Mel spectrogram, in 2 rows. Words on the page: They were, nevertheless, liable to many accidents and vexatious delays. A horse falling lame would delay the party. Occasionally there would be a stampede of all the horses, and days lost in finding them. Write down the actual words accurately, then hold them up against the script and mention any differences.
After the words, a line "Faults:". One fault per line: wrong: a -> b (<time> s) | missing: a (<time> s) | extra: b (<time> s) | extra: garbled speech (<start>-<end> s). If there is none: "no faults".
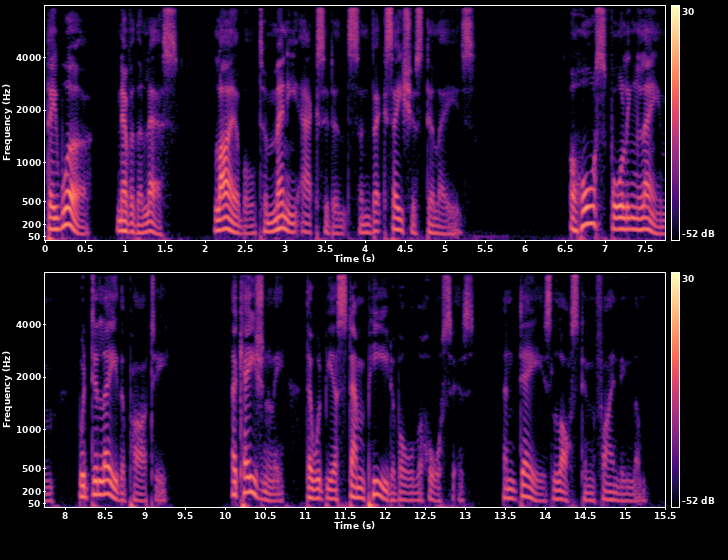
They were, nevertheless, liable to many accidents and vexatious delays. A horse falling lame would delay the party. Occasionally there would be a stampede of all the horses, and days lost in finding them.
Faults:
no faults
